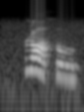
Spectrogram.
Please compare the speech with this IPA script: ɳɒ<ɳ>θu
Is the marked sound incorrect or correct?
incorrect: none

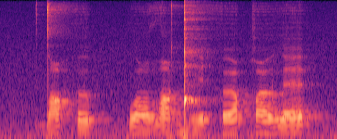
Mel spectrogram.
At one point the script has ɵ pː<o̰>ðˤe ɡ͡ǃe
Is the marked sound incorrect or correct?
incorrect: o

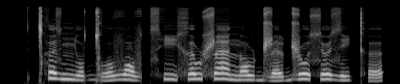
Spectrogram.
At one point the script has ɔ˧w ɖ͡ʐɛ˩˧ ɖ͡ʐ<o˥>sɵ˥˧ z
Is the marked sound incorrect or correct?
incorrect: o˥˧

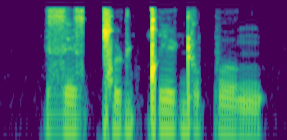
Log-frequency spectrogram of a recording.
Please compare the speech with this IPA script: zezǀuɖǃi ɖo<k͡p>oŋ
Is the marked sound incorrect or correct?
incorrect: p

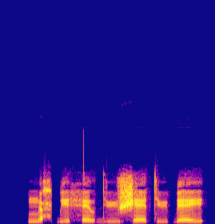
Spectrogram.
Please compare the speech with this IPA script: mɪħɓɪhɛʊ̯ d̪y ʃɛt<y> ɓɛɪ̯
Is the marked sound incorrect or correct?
correct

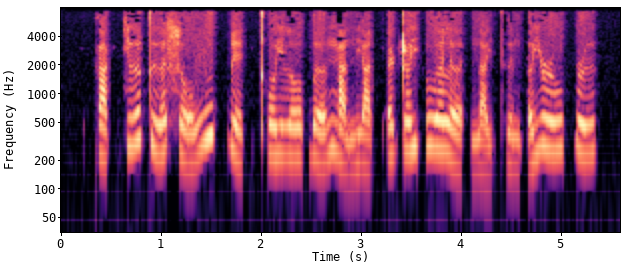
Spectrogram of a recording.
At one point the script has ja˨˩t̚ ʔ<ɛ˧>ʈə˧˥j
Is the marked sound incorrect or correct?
correct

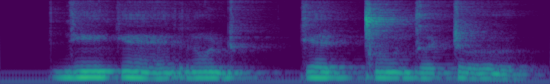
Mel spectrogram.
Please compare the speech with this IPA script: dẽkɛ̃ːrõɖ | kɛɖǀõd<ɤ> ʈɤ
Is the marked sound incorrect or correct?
correct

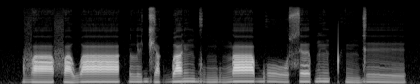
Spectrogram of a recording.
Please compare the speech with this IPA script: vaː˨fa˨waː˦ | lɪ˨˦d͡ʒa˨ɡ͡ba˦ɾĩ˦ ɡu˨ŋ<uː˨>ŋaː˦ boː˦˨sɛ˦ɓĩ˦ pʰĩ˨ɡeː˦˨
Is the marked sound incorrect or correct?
incorrect: u˨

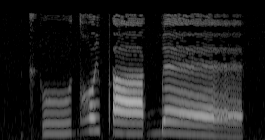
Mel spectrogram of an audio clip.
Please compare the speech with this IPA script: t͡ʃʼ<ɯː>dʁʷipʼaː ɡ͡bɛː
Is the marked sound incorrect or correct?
incorrect: uː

